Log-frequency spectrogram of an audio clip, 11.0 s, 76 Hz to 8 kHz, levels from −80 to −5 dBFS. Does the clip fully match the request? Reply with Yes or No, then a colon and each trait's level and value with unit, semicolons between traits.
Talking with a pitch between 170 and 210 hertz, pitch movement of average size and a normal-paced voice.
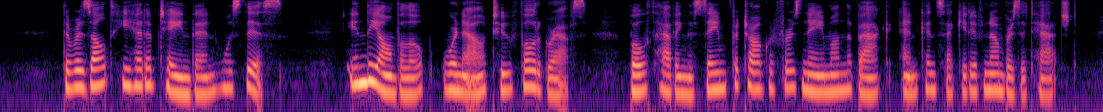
Yes: high, 190 Hz; average, 3.7 semitones; average, 150 wpm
